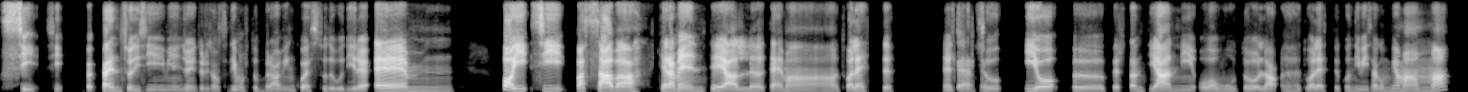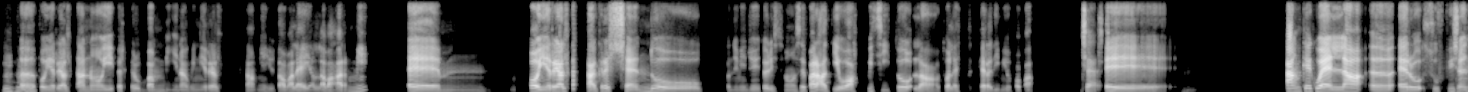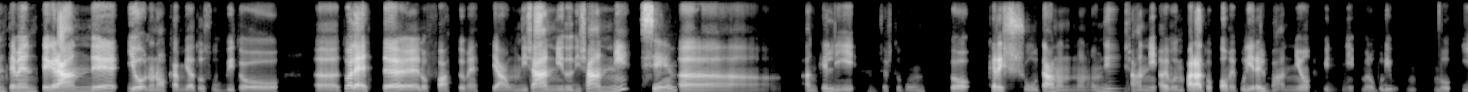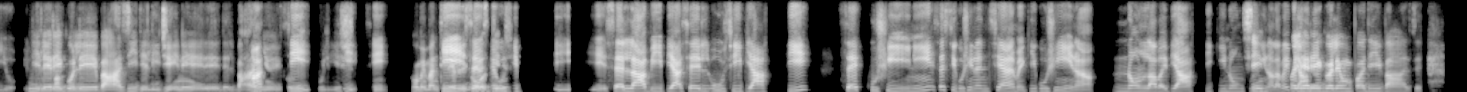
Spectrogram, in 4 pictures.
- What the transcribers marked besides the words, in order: none
- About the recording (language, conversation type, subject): Italian, podcast, Come dividete i compiti di casa con gli altri?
